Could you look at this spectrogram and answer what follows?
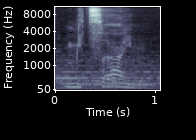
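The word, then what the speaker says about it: מצרים: Egipto en hebreo se pronuncia mitraim. Mitraim.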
